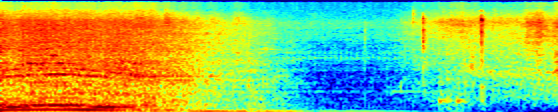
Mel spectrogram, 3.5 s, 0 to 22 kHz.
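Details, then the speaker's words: 1988 Ford Ranger at cold start after intake cleaning, timing slightly off: engine revs up then sags and nearly stalls, dying repeatedly, a faltering idle that cleaning didn't fix. "Okay, folks, let's fire it up and see what it does. Oh, died there. Okay. Oh, there we go. Oh, it's gonna die again."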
